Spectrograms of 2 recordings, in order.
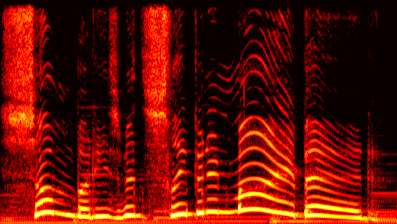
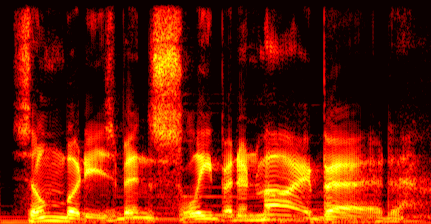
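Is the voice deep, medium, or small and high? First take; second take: medium; deep. First: It is said in a medium, grumbling voice. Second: It is said in a big, booming voice.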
